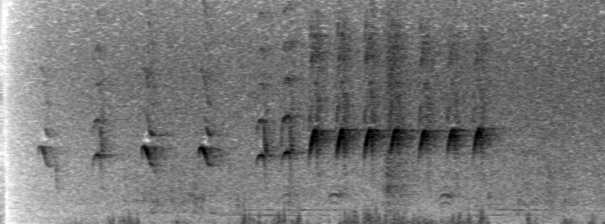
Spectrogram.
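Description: A small bird chirping: short repeated notes, spaced out at first, then a quick even run of about seven notes near the middle, over a low, uneven rumble.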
